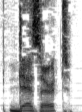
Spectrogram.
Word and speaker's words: desert: The remake or this dialogue is dessert. Dessert. Dessert means postre. Okay? Don't confuse it with desierto. How do you say desierto? – Desert. – Desert. So dessert, desert. – That's right. Don't eat your dessert in the desert.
